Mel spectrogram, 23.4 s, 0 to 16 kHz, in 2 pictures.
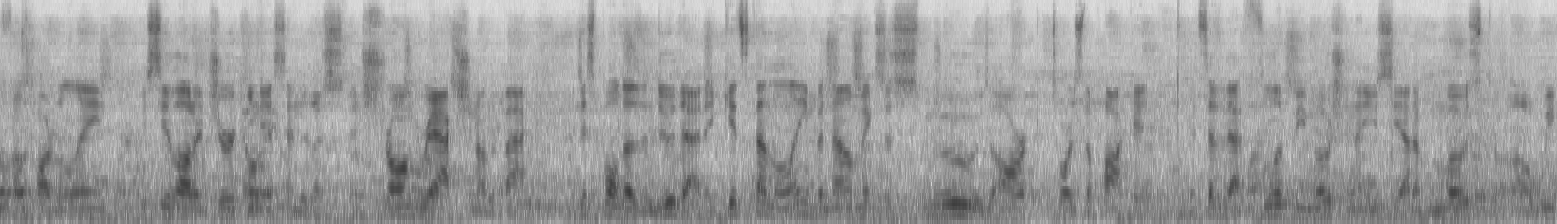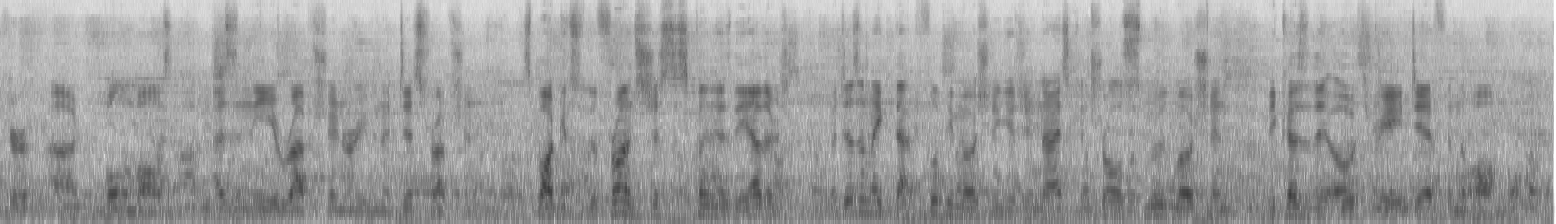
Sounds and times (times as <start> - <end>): Speech: 0.0 - 23.3.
